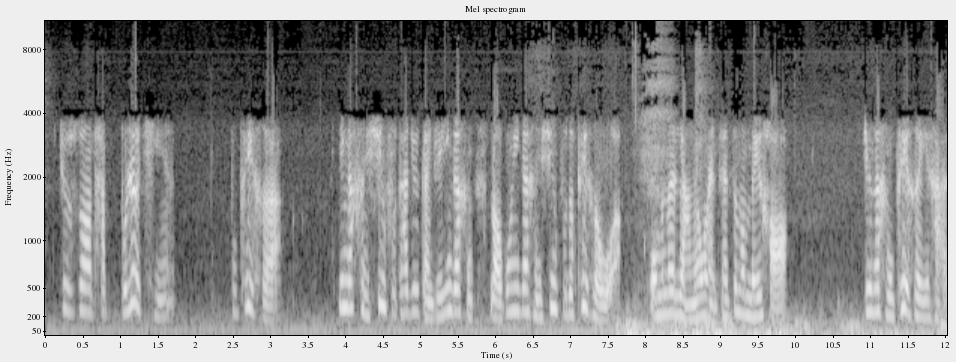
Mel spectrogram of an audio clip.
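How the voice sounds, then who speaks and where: The speaker goes at a moderate pace with lively intonation and long, frequent pauses. Background noise is noticeable. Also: woman, fairly high pitch for a woman. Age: 50s. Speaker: caller, mother-in-law seeking advice. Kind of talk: call-in advice conversation. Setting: phone call. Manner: halting, repetitive.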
